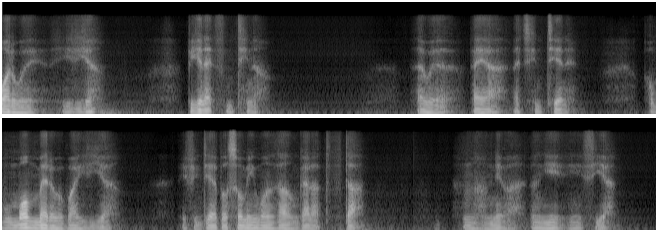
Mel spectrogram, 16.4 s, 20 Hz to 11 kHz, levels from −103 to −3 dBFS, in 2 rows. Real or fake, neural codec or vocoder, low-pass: fake; codec, 16 kHz, 0.2 kbps, FocalCodec; 7.2 kHz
